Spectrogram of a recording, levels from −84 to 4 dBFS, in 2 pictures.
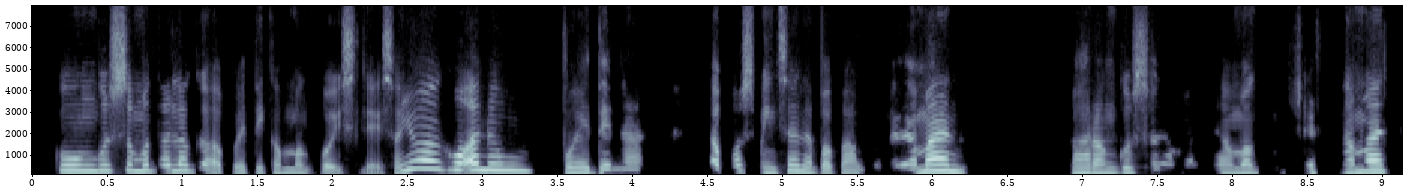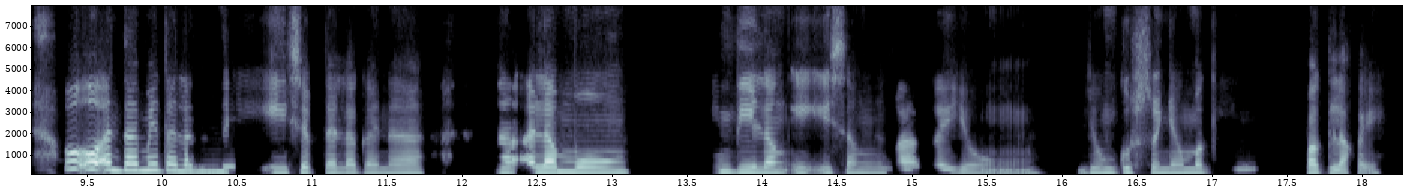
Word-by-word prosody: kung 280 -1 +2
gusto 280 +1 -1
mo 280 - +2
talaga 280 -6 -2
puwede 190 0 -8
kang 185 0 -7
mag 180 -1 -7
voice 165 -2 -5
lesson." 250 - -6
'Yong 385 +4 +3
ang - - -13
kung 335 +1 +6
anong 320 -1 +4 0.3
puwede 200 -3 -2
na. 185 0 -7 0.5
Tapos 260 +8 -2
minsan 200 +7 -2
nababago 170 -5 -5
na 180 - -12
naman. 280 +4 +8 0.8
Parang 205 0 -1
gusto 205 0 -6
naman 200 -1 -17
niya 185 0 -6
maging 185 0 -10
chef 185 - -9
naman. 245 +6 +4 0.4
Oo, 375 -1 +10
ang 335 - +7
dami 310 0 +6
talagang 270 -4 0
naiisip 230 -2 -5
talaga 195 -1 -3
na 190 0 -3 0.5
na 230 0 +1
alam 245 +1 +7
mong 240 0 +2 0.7
hindi 240 -1 0
lang 225 0 +1
iisang 215 -2 -6
bagay 185 0 -4
'yong 180 -1 -10 0.3
'yong 205 0 -4
gusto 205 0 -4
niyang 195 0 -3
maging 350 - -8 0.3
paglaki. 185 -2 -1
210 Hz, 155 wpm, -22 LUFS, 190-260 Hz, 0.8 s, Oo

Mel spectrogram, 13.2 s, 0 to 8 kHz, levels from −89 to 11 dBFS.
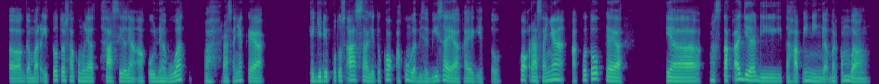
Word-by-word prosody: eee, 110 -1 +2
gambar 115 0 -1
itu 115 +7 -3
terus 150 -1 -1
aku 140 0 -2
melihat 120 -1 -1
hasil 125 0 +1
yang 115 -3 -1
aku 120 0 -2
udah 120 0 -1
buat, 160 +9 +2 0.3
wah 120 -2 -5
rasanya 125 +7 -3
kayak 115 -5 +2 0.7
kayak 135 -1 -2
jadi 140 +1 +2
putus 145 -1 -4
asa 165 -4 +3
gitu. 115 -4 -6
Kok 175 -1 +1
aku - - -6
nggak 110 - -1
bisa-bisa 140 +8 -1
ya 110 -4 +3
kayak 110 -1 -3 0.2
gitu? 100 +3 -10 0.2
Kok 165 -1 +3
rasanya 145 +6 +2
aku 170 - -1
tuh 200 +2 +1
kayak, 130 - +3 0.7
ya 125 -1 +4 0.2
nge-stuck 150 -1 +2
aja 165 -5 +4
di 120 -2 -4
tahap 115 +4 0
ini, 135 -3 -2
nggak - - 0
berkembang 115 -7 -1
125 Hz, 175 wpm, -25 LUFS, 115-150 Hz, 0.7 s, ya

